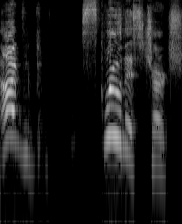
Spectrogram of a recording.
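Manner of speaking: put-on slow, loud bellow in an Italian accent. Imagining the Sistine Chapel artist getting fed up, yelling as Michelangelo. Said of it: "My Michelangelo's Italian accent".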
